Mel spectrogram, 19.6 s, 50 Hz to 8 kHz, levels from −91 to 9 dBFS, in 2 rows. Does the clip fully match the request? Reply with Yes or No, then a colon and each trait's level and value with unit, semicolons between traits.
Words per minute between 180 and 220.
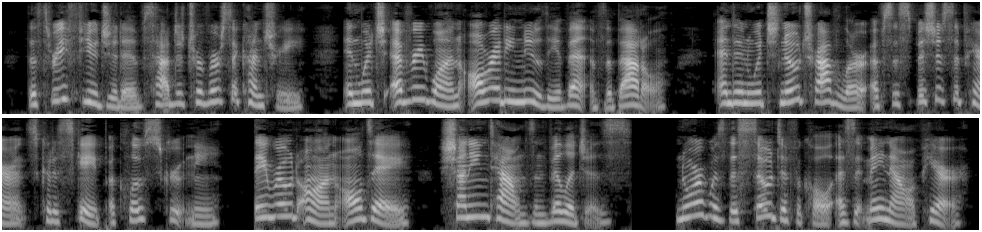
No: average, 155 wpm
